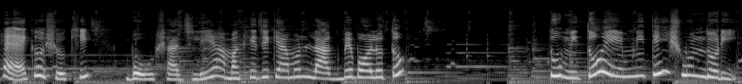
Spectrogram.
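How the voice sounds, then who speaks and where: A woman playing a playful, teasing young unmarried woman in a cartoon story. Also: high-pitched. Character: playful young unmarried women teasing, dreamy about marriage. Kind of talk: Bengali cartoon story dialogue.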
